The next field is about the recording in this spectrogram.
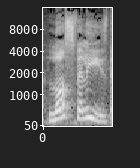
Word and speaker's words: Los Feliz: It's Los Feliz. That's how you say it.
